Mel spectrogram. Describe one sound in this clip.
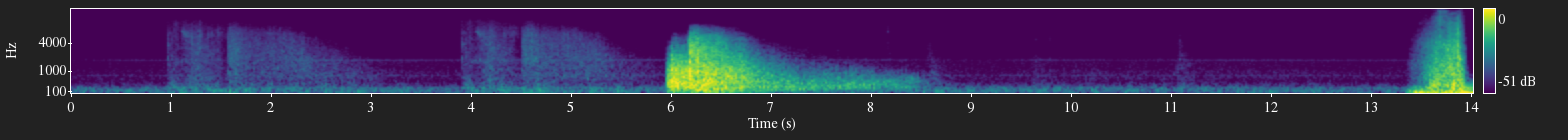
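A warship's guns fire loud booming salvos that rumble away.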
